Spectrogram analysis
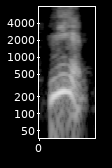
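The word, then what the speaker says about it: нет: Night. There it is. Is that German or Russian? No, niet. Niet. Niet. That's how you say it.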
